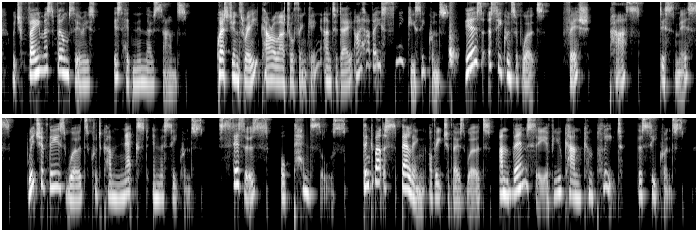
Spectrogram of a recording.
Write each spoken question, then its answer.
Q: Fish, pass, dismiss. Which of these words could come next in the sequence?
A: And the answer is scissors.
